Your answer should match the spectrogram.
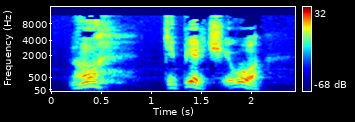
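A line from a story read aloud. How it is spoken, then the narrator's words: Gloomy question. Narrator (Russian): мрачно спросил Гнат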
